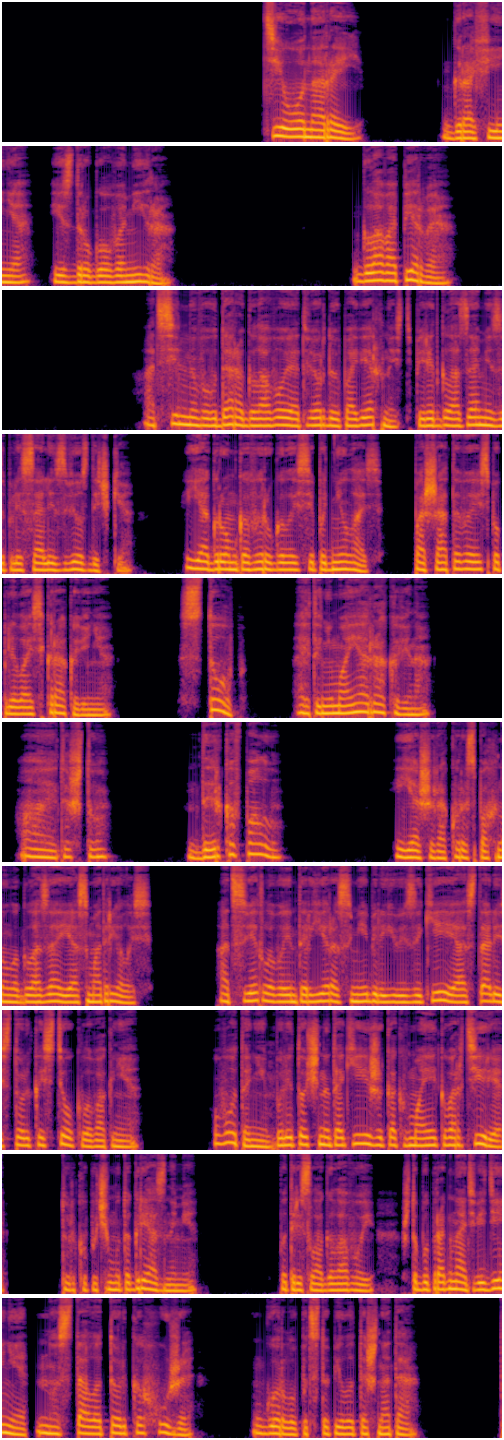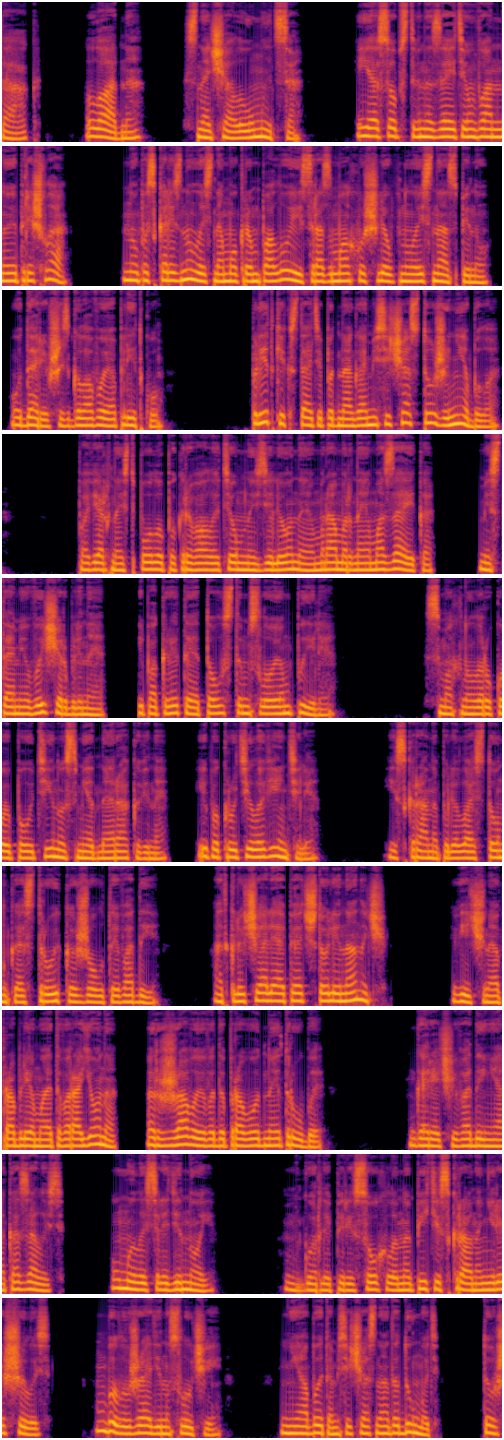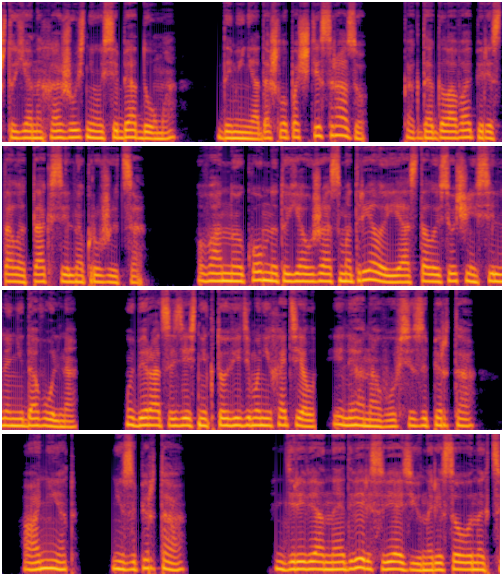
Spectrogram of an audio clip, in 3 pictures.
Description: Аудиокнига Графиня из другого мира | Библиотека аудиокниг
